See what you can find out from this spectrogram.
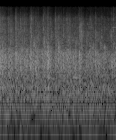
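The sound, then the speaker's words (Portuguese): Applause from an audience at an official gathering in Brazil where former ministers and governors are being greeted: dense, steady clapping that holds at an even loudness throughout, with no voices standing out. “Salva de palmas”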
